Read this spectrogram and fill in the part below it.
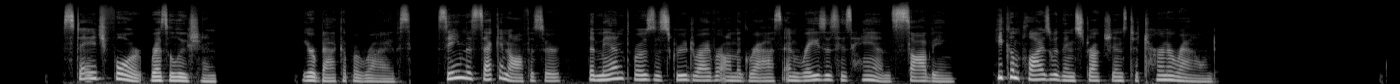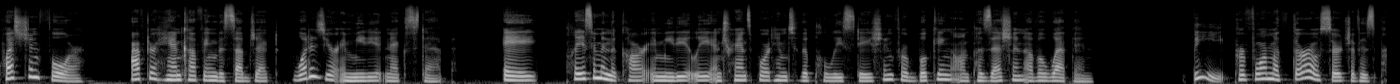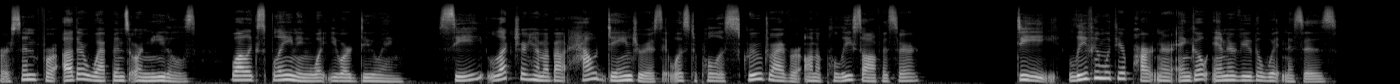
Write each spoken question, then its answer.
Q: After handcuffing the subject, what is your immediate next step?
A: The correct answer is B.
